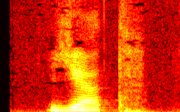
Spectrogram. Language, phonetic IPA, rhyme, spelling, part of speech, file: Russian, [jat], -at, яд, noun, Ru-яд.ogg
- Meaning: 1. poison, venom 2. something or someone that has a harmful effect on someone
